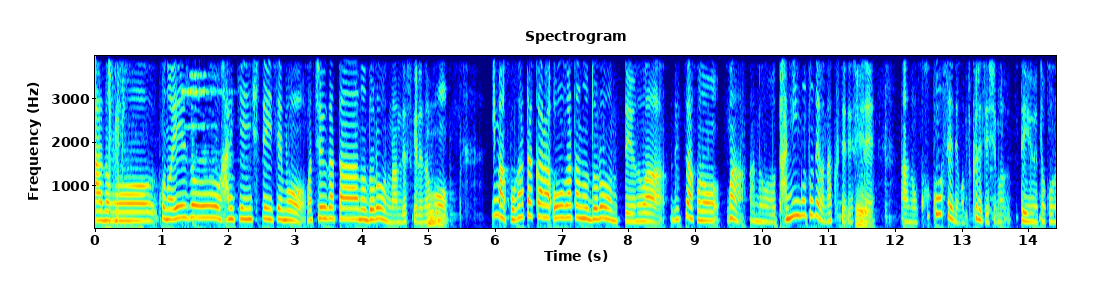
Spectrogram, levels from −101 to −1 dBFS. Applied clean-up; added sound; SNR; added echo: neural mask model RNNoise.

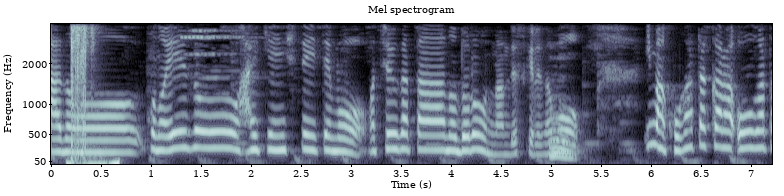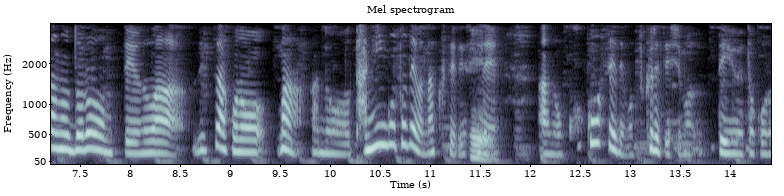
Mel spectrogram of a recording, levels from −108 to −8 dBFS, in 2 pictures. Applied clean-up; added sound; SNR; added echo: classical method log-MMSE.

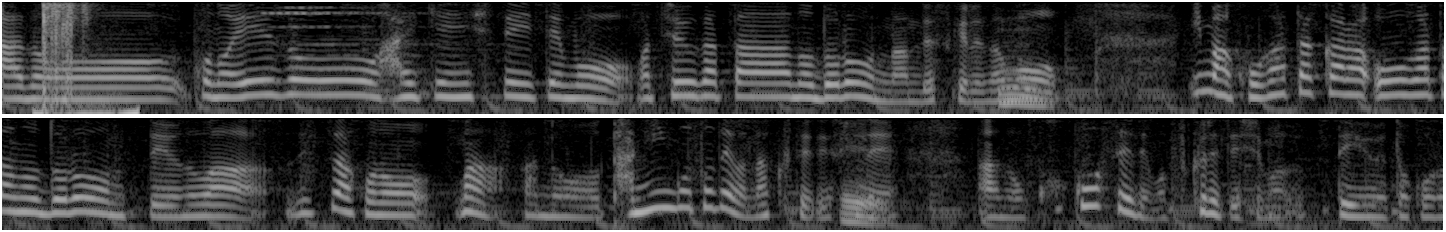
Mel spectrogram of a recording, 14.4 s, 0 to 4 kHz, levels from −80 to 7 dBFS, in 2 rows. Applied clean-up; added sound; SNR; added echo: none; Coin (dropping); -3 dB; none.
